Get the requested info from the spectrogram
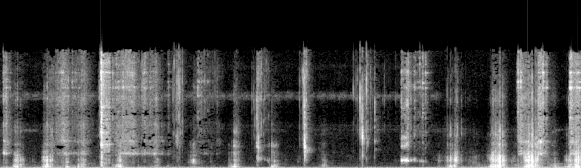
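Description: Close crunching and chewing of crispy dry-fried instant noodles, in quick irregular bites.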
